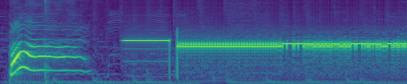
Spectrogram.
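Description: A short voiced note slides up and is held for under a second. Then a loud, steady, high synthesizer tone starts, steps down a little in pitch after about half a second, and holds as end-screen outro music.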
